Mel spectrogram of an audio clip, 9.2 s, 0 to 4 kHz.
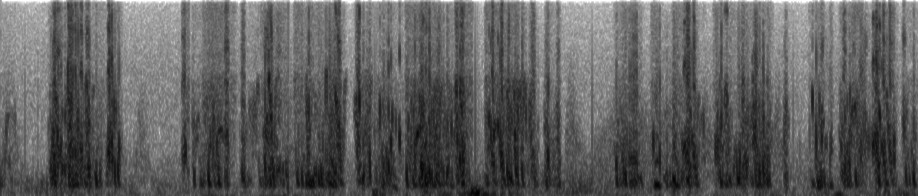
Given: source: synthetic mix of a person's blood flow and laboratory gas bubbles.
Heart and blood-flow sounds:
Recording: Doppler ultrasound of blood flow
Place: subclavian vein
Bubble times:
0.00-0.15 s: bubbles
0.47-1.22 s: bubbles
1.80-2.88 s: bubbles
2.93-3.48 s: bubbles
3.53-4.73 s: bubbles
4.83-5.39 s: bubbles
5.42-5.62 s: bubbles
6.12-6.44 s: bubbles
6.50-7.05 s: bubbles
7.12-7.73 s: bubbles
7.82-7.89 s: bubbles
8.08-8.34 s: bubbles
8.38-8.98 s: bubbles
9.02-9.19 s: bubbles
From the record:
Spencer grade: 4 (maximum detectable bubble signal sounding continuously throughout systole and diastole of every cardiac period, and overriding the amplitude of the normal cardiac signals)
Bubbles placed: anywhere in the cardiac cycle

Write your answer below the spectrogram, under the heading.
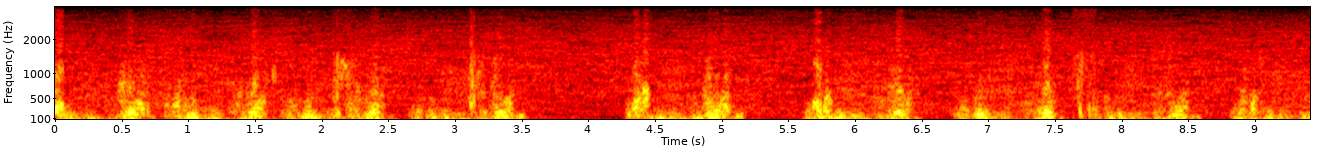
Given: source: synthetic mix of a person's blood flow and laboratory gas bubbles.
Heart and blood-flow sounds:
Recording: Doppler ultrasound of blood flow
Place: precordium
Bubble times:
0.68-0.73 s: bubbles
1.62-1.67 s: bubbles
2.08-2.31 s: bubbles
3.07-3.22 s: bubbles
7.64-7.81 s: bubbles
From the record:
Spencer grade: 2 (many but less than half of the cardiac periods contain bubble signals, singularly or in groups)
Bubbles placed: anywhere in the cardiac cycle

